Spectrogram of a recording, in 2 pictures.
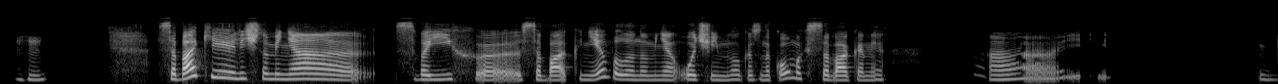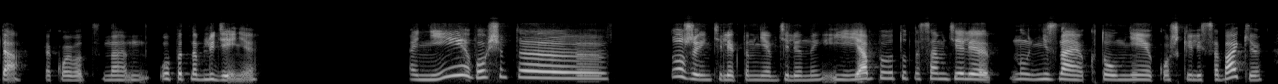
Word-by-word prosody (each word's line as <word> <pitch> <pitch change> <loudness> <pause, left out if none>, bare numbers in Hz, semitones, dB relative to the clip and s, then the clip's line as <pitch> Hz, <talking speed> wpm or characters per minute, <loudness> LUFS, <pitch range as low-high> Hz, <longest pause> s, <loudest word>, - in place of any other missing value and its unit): Мгм. 225 0 -13 1.1
Собаки, 305 - +5
лично 270 -1 +4
у - - -5
меня 240 -3 +3 0.3
своих, 230 - -3
э, - - -3
собак 205 0 -2
не 220 +9 -1
было, 220 -9 -3
но 210 0 -8
у - - -9
меня 205 -1 -3
очень 220 -2 0
много 215 +1 -11
знакомых 225 +7 -7
с - - -1
собаками. 205 0 -3 1.0
А 240 +4 -7
и 350 +1 -18 1.5
М-да, 215 -1 -1 0.2
такой 200 -1 -7 0.2
на 210 0 -5
н 210 +7 -11
опыт 255 -1 -4
наблюдения. 225 -3 0 1.5
Они, 250 - +2
в - - -1
общем-то, 295 -5 +3 0.6
тоже 320 -11 +4
интеллектом 215 -1 -3
не 205 -1 0
обделены. 200 +1 -6
И - - -10 0.2
я 270 - +8
бы 280 +1 -8
вот 275 0 -7
тут, 285 -1 -12
на 255 - -10
самом 260 0 -4
деле, 250 -1 +3 0.2
ну, 245 0 -7
не 235 +1 -6
знаю, 225 -4 +4
кто 225 -2 -4
умнее, 215 0 0
кошки 215 +2 -3
или 210 - -3
собаки. 225 - +2
230 Hz, 115 wpm, -24 LUFS, 215-275 Hz, 1.5 s, я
